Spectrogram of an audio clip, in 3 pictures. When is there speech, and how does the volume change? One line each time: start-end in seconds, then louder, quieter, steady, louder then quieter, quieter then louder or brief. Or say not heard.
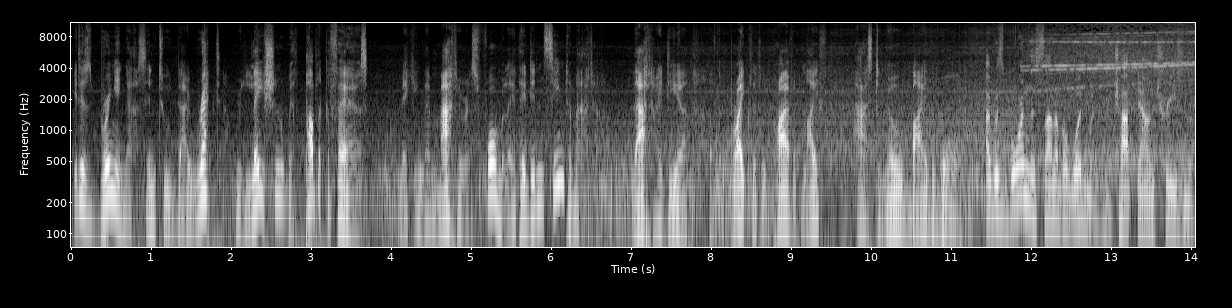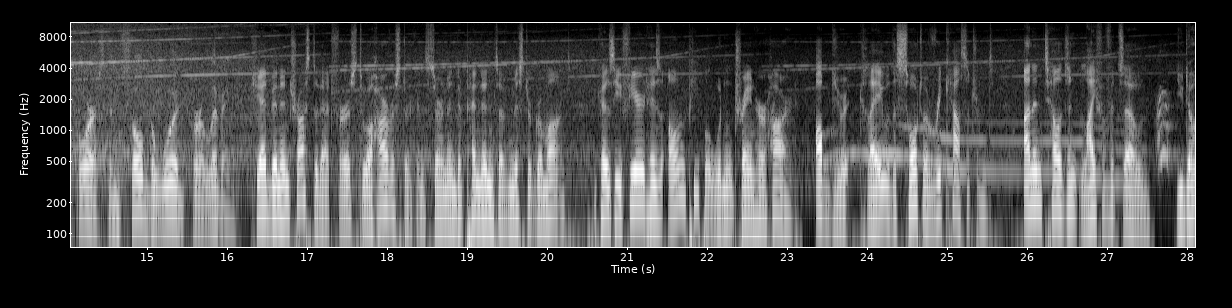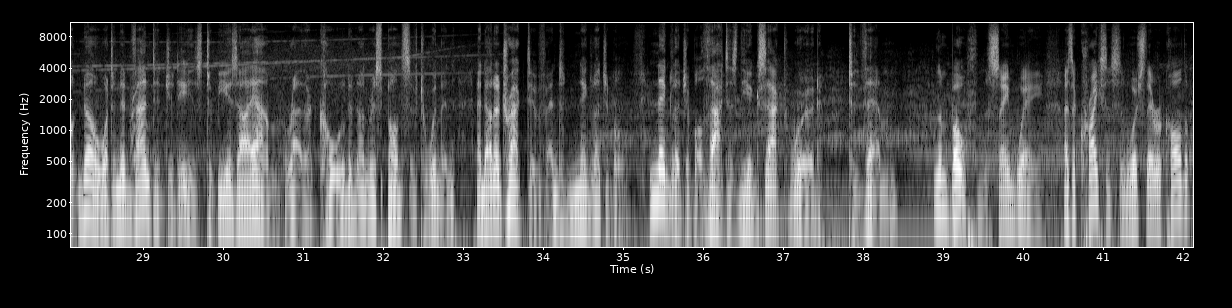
0.0-42.0 steady.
